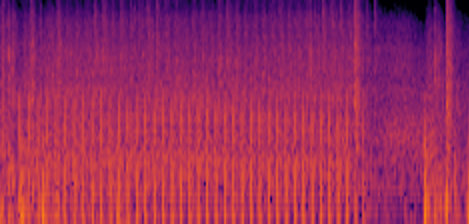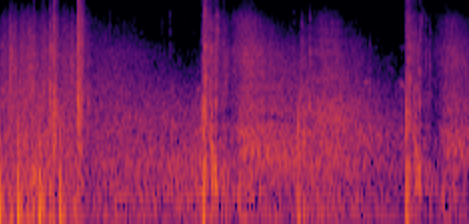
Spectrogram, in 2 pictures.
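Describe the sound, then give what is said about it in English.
Machine-gun fire in rapid, dense bursts fills the first few seconds, followed by scattered loud, sharp blasts of exploding grenades over a lower rumbling background. “Then came a few quick bursts of machine gun fire and exploding grenades.”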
